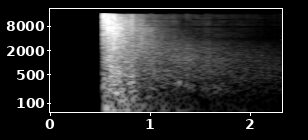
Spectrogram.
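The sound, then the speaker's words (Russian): A single rifle shot in a taiga forest of pine and spruce: a sudden loud blast after a moment of silence, followed by a long, slowly fading rumble of echo. “Выстрел разорвал тишину тайги оглушительным громом. Эхо покатилось между могучими стволами сосен и елей, отражаясь от коры”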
